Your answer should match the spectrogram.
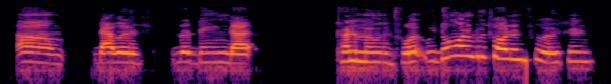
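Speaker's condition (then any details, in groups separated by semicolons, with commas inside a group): Cerebral palsy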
